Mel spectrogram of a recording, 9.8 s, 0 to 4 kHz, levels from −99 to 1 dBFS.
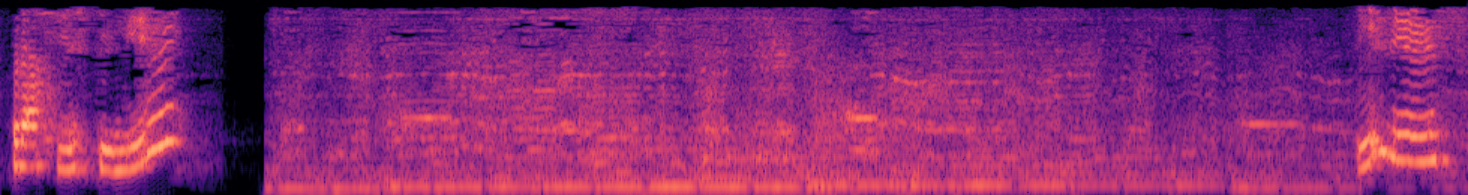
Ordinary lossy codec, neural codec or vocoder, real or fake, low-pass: MP3, 16 kbps; codec, 44.1 kHz, 1.7 kbps, Pupu-Codec; fake; 3.6 kHz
